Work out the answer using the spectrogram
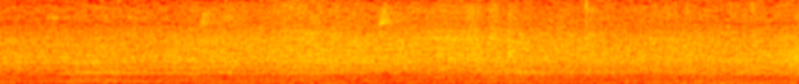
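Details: Steady broadband rushing noise, like running water or passing traffic, fills the whole stretch with no animal calls standing out.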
